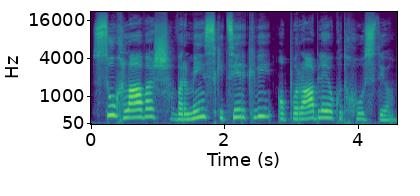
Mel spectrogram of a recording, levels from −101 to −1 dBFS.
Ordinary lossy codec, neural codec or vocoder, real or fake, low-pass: none; none; real; none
